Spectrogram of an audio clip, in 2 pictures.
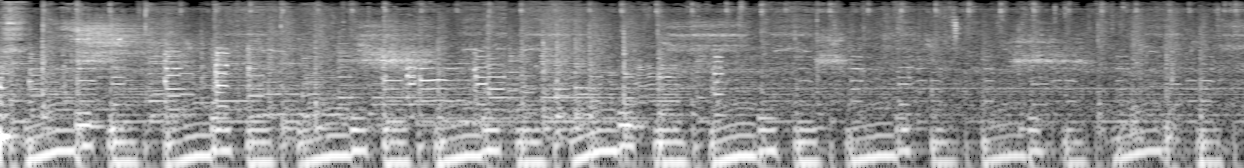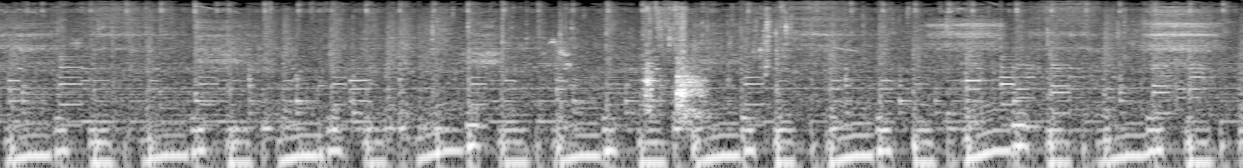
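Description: Background music with a steady, repeating beat.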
